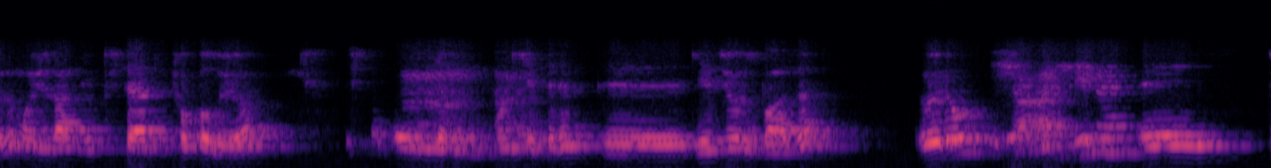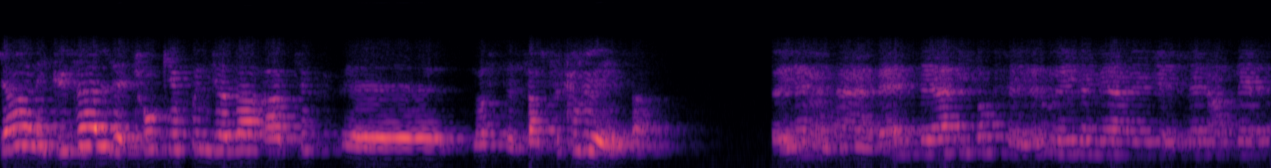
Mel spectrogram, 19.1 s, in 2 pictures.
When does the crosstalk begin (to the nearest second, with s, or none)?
3 s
